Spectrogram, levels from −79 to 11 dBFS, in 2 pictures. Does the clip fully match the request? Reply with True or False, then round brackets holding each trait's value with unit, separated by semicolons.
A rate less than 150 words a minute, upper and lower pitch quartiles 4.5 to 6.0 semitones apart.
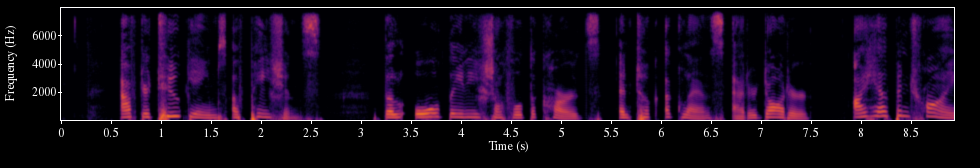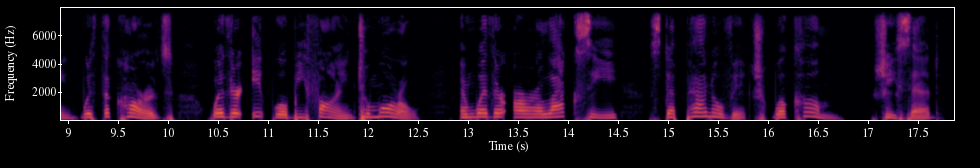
True (140 wpm; 5.2 semitones)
